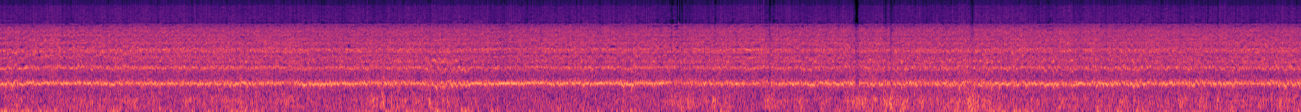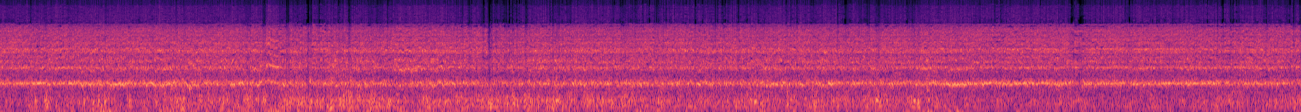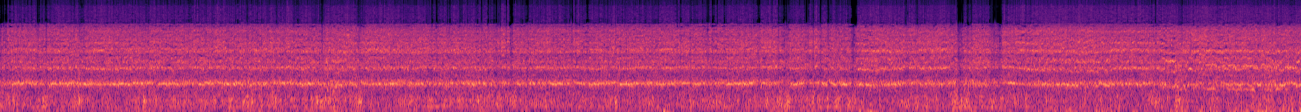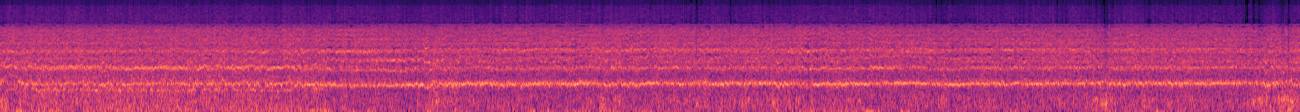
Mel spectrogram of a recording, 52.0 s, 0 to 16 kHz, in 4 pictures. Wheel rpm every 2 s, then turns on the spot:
230, 230, 230, 230, 230, 230, 230, 230, 230, 230, 230, 230, 230, 230, 230, 230, 230, 230, 220, 200, 190, 200, 220, 230, 230, 230.
none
